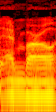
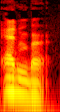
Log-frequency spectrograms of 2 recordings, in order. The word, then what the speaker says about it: Edinburgh: Way They Don't Really they don't pronounce their consonants okay so it's almost like Edinburg like it just kind of cuts off so once you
